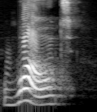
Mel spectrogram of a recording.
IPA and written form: woʊnt (won't)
